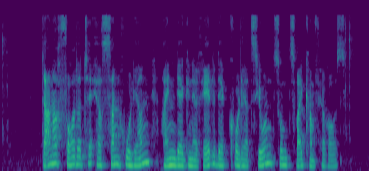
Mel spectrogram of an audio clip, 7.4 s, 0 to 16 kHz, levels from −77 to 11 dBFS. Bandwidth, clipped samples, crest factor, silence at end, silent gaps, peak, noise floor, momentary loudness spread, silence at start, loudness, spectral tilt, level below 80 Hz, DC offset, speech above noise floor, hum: 11.5 kHz; under 0.1%; 24 dB; 0.5 s; none; 0 dBFS; -68 dBFS; 9 LU; 0.85 s; -24 LUFS; -6 dB/octave; -60 dBFS; under 0.1%; 45 dB; none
